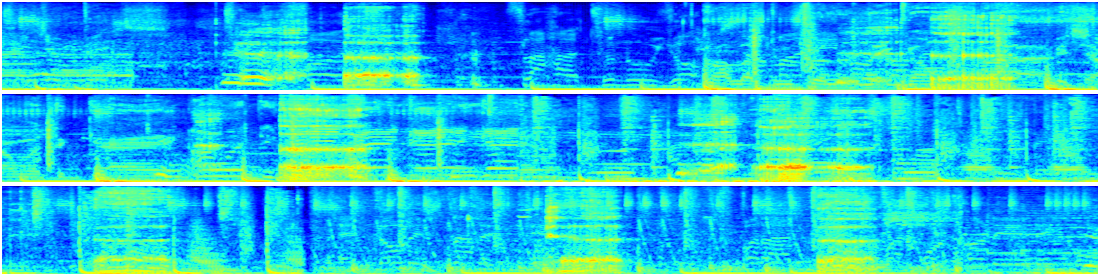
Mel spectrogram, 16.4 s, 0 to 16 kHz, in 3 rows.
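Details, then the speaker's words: Woman burping repeatedly, with deep, drawn-out belches at about 27 a minute over background music; burping. "I'm burping so much."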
